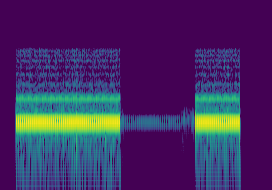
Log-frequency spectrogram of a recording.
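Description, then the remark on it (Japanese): A steady electronic telephone tone sounds alone as a call is transferred without hanging up to the Kagoshima Prefectural Police in Japan, holding for about a second and a half, dropping to a faint hum, then returning for another second or so, clear with no voices. “じゃあこのままですね、電話を切らずにすぐ転送いたしますね。”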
